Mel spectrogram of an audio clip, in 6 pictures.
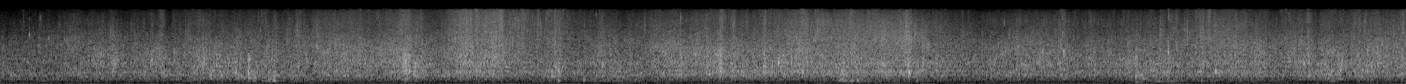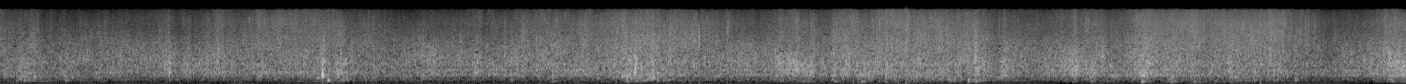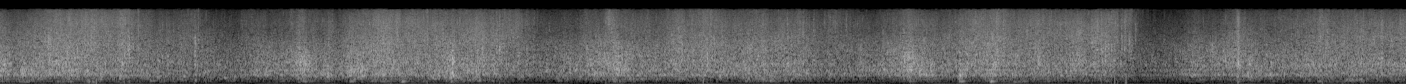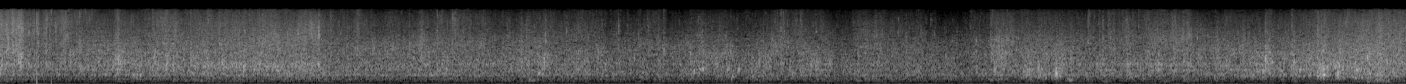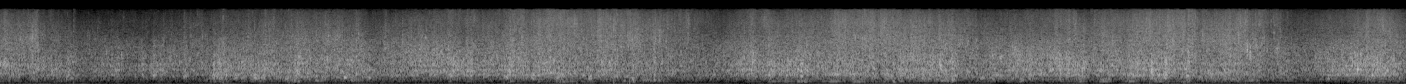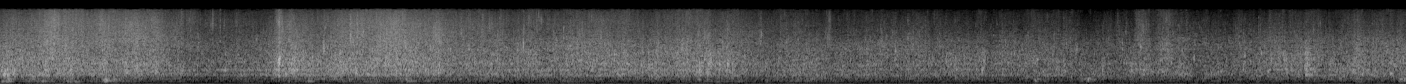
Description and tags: Water in channel
Water in the Amsterdam - Rijnchannel recorded with a Flip-camera after a ship has passed. Spring 2011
